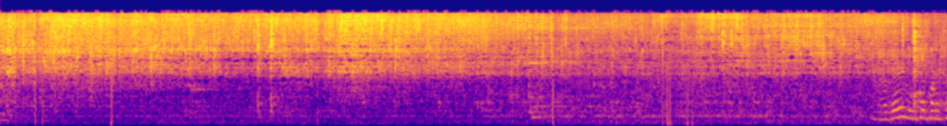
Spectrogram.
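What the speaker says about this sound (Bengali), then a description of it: "আমি ভেজে নেব এবারে।" Eggplant pieces fry in hot oil with a steady, loud sizzle throughout, while occasional scrapes and clinks mark them being stirred and turned in the pan; there is no speech.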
